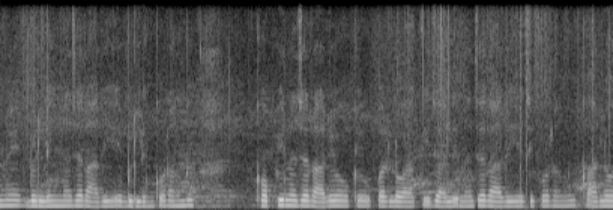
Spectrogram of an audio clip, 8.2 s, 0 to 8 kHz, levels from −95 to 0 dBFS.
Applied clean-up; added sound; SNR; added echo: none; none; none; none.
